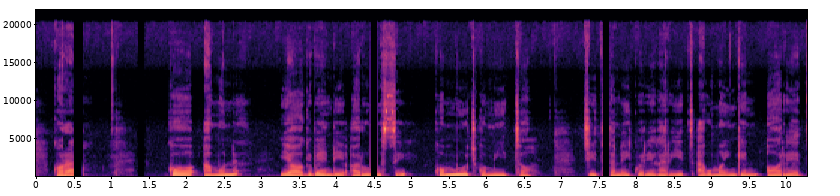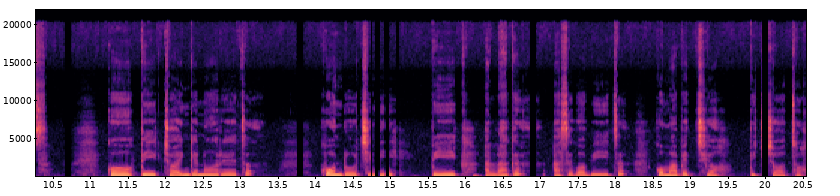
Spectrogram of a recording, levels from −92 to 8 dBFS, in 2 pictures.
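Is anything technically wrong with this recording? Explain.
Yes, the speech has two kinds of interruption.

A digital broadcast dropout occurs at 0.49–0.64 s, and another at 14.73–15.13 s, where several brief holes are scattered across about 384 ms. The longest lasts 64 ms. The receiver muted on bad frames, fading out in about 3 ms, and speech transmitted during those holes is lost. Unlike the chunk gaps, these come at irregular times and skip speech.

A gap between chunks leaves a 100 ms silence at 1.35, 4.45, 7.55, 10.65, 13.75, 16.85 and 19.95 s. Audio delivered in 3 s chunks is joined with silence between pieces. Nothing is lost: speech pauses and resumes where it stopped, on a strict 3.1 s rhythm.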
